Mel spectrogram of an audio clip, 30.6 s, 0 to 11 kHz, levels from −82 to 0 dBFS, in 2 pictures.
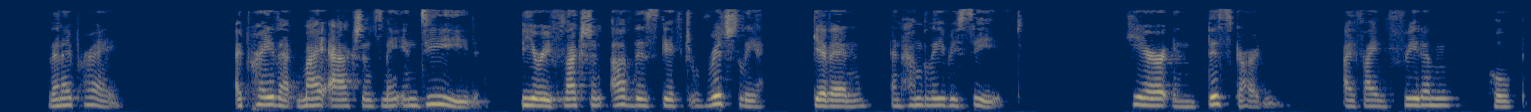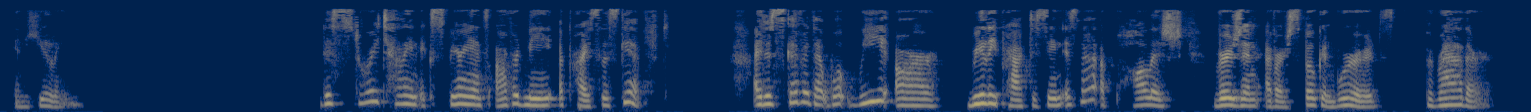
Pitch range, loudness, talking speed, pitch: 185-225 Hz, -32 LUFS, 115 wpm, 200 Hz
